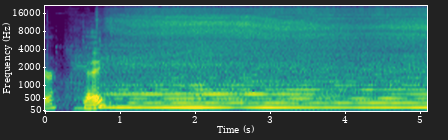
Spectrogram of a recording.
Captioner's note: tool buzzing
